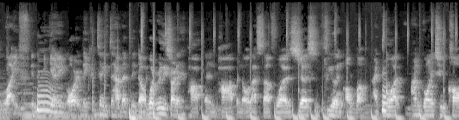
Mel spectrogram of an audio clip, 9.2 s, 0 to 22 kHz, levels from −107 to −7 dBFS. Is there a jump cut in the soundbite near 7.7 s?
yes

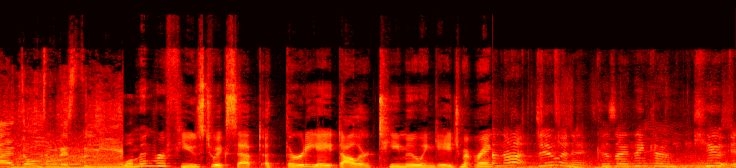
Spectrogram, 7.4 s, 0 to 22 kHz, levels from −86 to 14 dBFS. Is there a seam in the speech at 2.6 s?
no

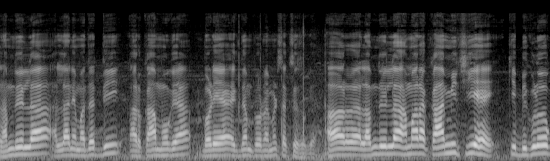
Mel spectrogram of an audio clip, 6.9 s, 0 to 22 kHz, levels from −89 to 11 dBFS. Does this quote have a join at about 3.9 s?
yes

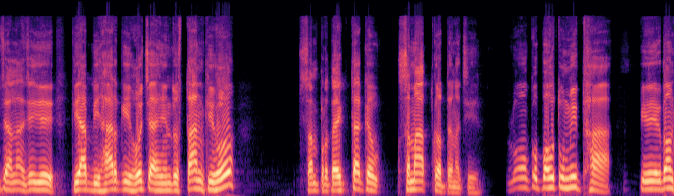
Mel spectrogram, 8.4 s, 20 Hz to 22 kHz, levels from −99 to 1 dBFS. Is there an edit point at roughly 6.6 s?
yes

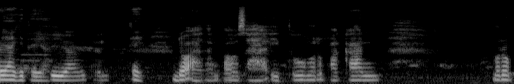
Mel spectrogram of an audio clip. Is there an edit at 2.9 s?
no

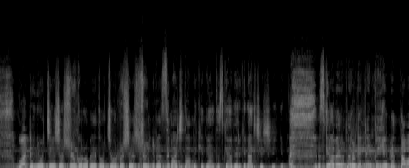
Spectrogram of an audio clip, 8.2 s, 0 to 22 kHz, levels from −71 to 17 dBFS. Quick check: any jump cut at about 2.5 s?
no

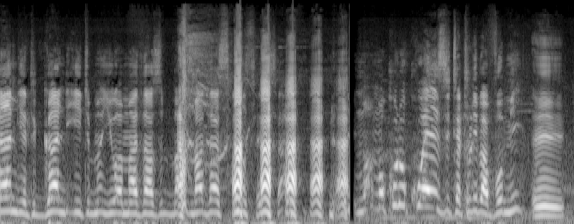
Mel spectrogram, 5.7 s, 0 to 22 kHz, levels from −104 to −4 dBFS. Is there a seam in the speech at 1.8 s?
no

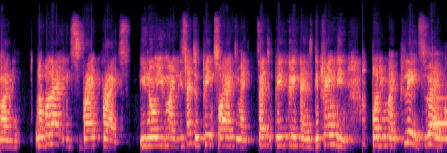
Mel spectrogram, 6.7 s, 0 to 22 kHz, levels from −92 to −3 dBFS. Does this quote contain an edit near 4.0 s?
no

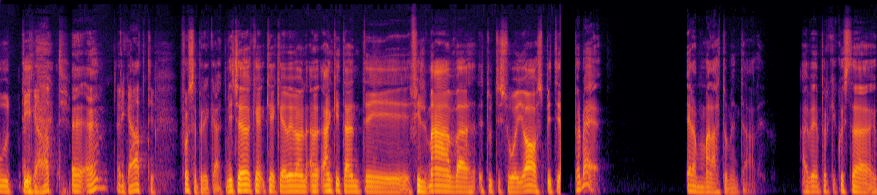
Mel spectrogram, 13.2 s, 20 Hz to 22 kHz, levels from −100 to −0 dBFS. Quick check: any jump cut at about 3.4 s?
no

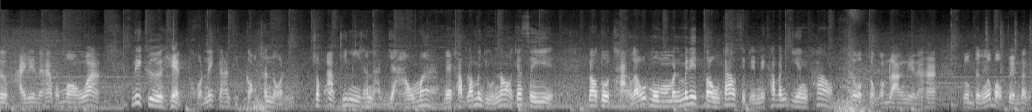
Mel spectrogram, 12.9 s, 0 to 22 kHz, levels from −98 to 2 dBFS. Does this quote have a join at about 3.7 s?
yes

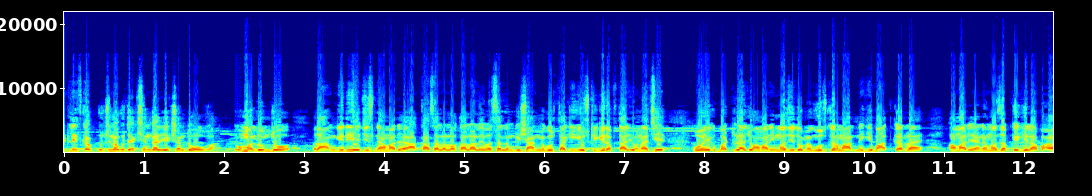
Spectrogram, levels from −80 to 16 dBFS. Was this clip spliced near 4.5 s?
no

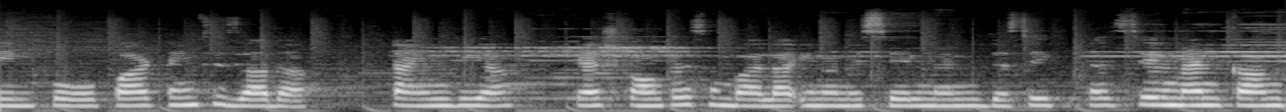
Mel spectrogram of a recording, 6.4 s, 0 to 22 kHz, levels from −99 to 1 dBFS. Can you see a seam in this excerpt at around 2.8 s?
no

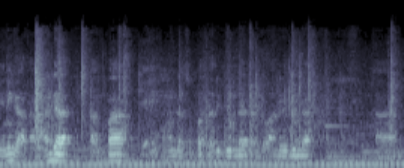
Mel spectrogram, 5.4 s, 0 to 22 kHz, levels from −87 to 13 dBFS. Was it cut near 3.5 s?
no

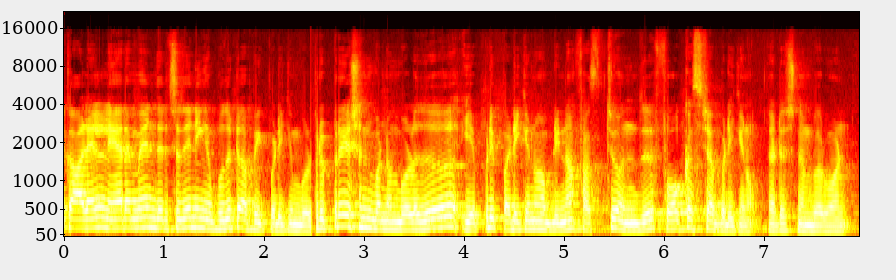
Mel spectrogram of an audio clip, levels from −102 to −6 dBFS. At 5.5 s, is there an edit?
no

